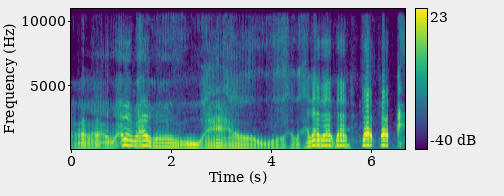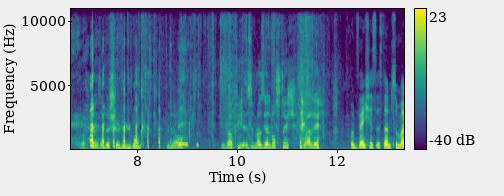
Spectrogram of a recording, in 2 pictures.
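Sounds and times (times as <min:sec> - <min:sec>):
human voice imitating raven croaks and caws: 0:00.0 - 0:06.5
speech: 0:00.1 - 0:00.8, 0:07.3 - 0:09.1, 0:09.8 - 0:13.3
laughter: 0:06.5 - 0:09.3.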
